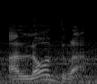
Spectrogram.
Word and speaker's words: Alondra: So tell me how to say your name again. – Alondra. – Alondra. – Yeah, oh, just like that. Yeah, you did. – Yay! – He did the R.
